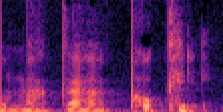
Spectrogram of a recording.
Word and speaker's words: Magapoke: 诶、欸，用英文拼拼成用英文来拼的话是 M A G A P O K E，就念作 Magapocket。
